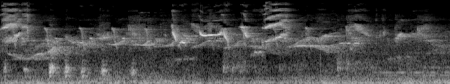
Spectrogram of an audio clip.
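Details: Oriental magpie-robin in a breeding aviary, 2022: quick chirps and trilled twittering notes with a few sharp whistled accents at about two seconds, softer chattering continuing to the end.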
